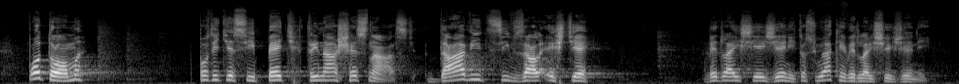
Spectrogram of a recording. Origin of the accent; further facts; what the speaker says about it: Zemianske Podhradie, Trenčín Region, Slovakia; No to je ešte väčšie, ako keď sme vyrastali my v Zemianskom Podhradí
